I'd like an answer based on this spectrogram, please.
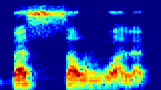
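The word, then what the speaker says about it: بل سولت: Bal sawwalat dibacanya bas sawwalat.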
